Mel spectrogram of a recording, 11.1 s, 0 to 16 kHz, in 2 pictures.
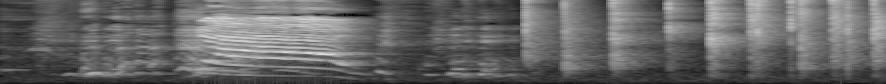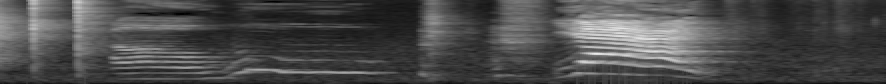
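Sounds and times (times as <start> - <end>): child exclaiming: 1.2 - 2.4, 9.0 - 10.2
hand clapping: 3.2 - 6.2.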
